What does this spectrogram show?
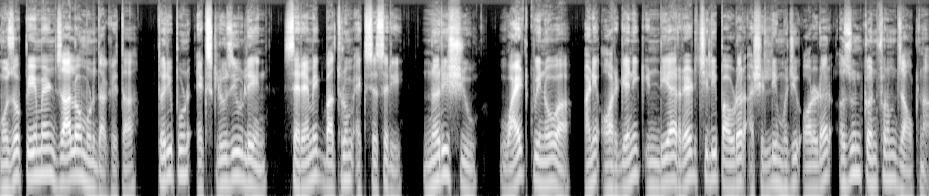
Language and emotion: Goan Konkani, neutral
